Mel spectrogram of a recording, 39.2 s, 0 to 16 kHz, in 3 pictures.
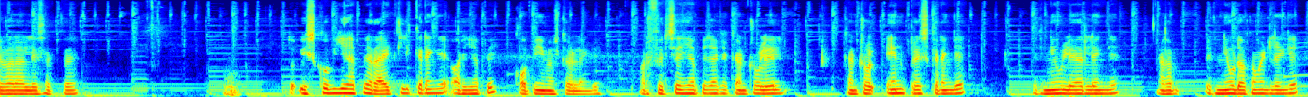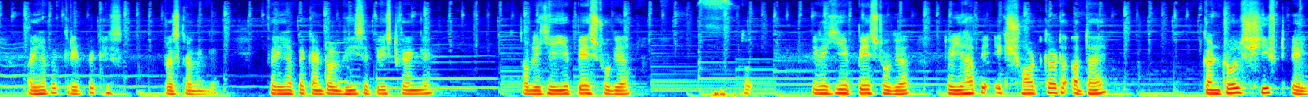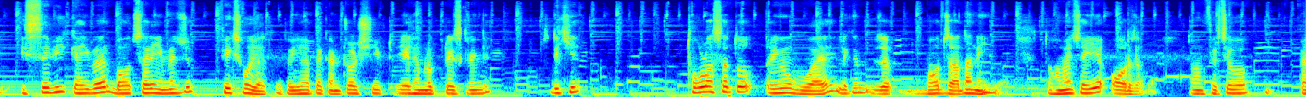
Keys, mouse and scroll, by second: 1.4 click, 3.9 right click, 5.2 click, 9.9 ctrl+n, 13.5 click, 13.7 click, 16.9 ctrl+v, 18.5 click, 29.5 ctrl+Num_Lock, 31.1 ctrl+shift+l, 37.4 ctrl+z, 39.1 right click.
